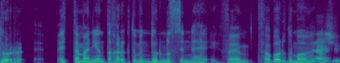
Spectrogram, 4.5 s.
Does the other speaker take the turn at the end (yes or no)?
yes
